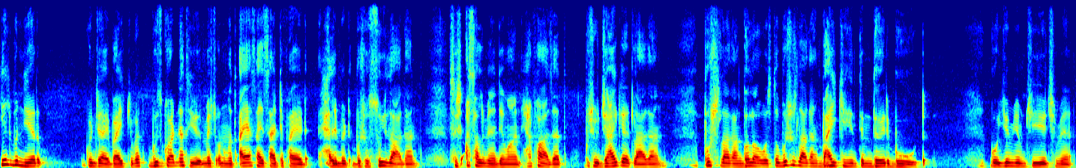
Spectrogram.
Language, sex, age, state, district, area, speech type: Kashmiri, male, 30-45, Jammu and Kashmir, Ganderbal, urban, spontaneous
